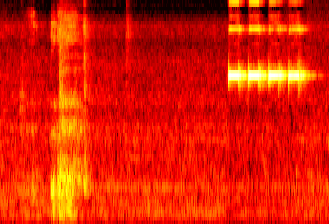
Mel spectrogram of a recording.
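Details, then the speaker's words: Triumph Spitfire idled in closed garage during winter storage maintenance: quick run of loud piercing high chirps from a carbon monoxide detector set off by exhaust fumes; CO alarm. "now that's my carbon monoxide detector cuz I had the car running good thing to have laying around"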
